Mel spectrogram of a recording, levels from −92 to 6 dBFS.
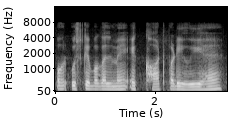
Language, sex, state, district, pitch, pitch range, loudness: Hindi, male, Uttar Pradesh, Shamli, 125 Hz, 120-135 Hz, -16 LUFS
